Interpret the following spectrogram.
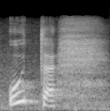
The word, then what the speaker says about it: août: L'histoire de la prononciation du mois août, du mot août, peut donc se résumer ainsi, Nidia. D'une part, on a longtemps prononcé le A initial, mais sans pour autant faire entendre le T final, donc Aou.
